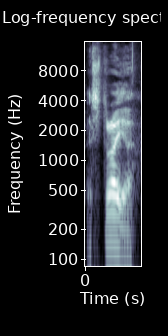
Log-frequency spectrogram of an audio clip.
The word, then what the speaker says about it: Estrella: How do you say it properly? Estrella. Australia. Yeah. Like Mallorca. Double L is a Y in Spanish.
